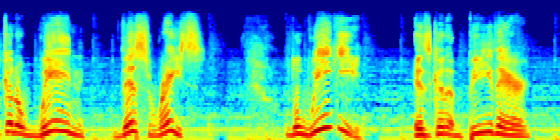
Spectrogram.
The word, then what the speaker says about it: Luigi: Even when Luigi and yes, I know it's pronounced Luigi.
